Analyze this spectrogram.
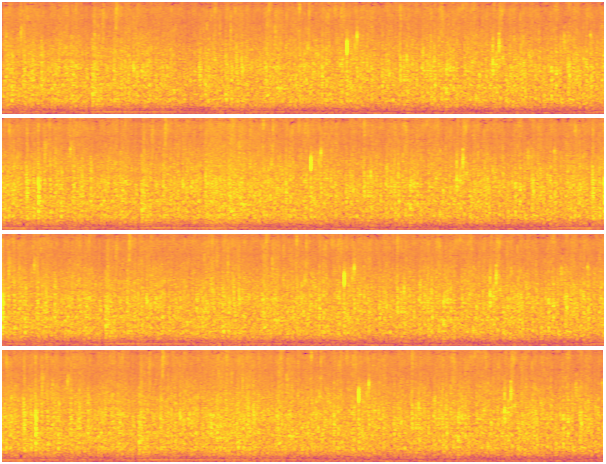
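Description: Rain soundtrack: steady rainfall on a surface, with occasional sharper single drop hits every second or two.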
